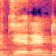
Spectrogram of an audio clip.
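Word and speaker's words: gerund: अपना फर्स्ट होगा infinitive, second is जीरेंट, जिसको बोला जाता है, सही प्रोनाउंसिएशन रहेगी जेरेंट, ओके।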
